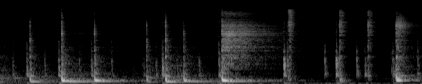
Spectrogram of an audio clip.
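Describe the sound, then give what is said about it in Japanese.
Electronic drum sounds from a toy keyboard play a quick rhythmic pattern: thumping kick hits with short low tails, a couple of noisy snare-like crashes, and light ticking hits between, with no talking. “というこのドラムの音が出るようになっておりますね。”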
